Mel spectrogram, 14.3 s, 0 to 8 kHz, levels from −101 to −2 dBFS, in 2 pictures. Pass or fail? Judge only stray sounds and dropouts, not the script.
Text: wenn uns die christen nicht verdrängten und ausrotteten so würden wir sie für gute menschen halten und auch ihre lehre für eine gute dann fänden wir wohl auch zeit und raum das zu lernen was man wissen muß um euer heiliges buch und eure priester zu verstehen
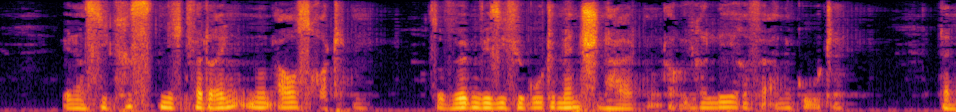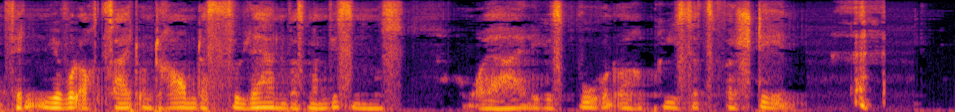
fail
